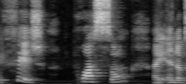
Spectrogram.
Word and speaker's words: poisson: S, spelled almost the same way as your poisson. Poison, that is poisson, fish. So imagine you're trying to say fish, poisson, and you end up saying poison.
